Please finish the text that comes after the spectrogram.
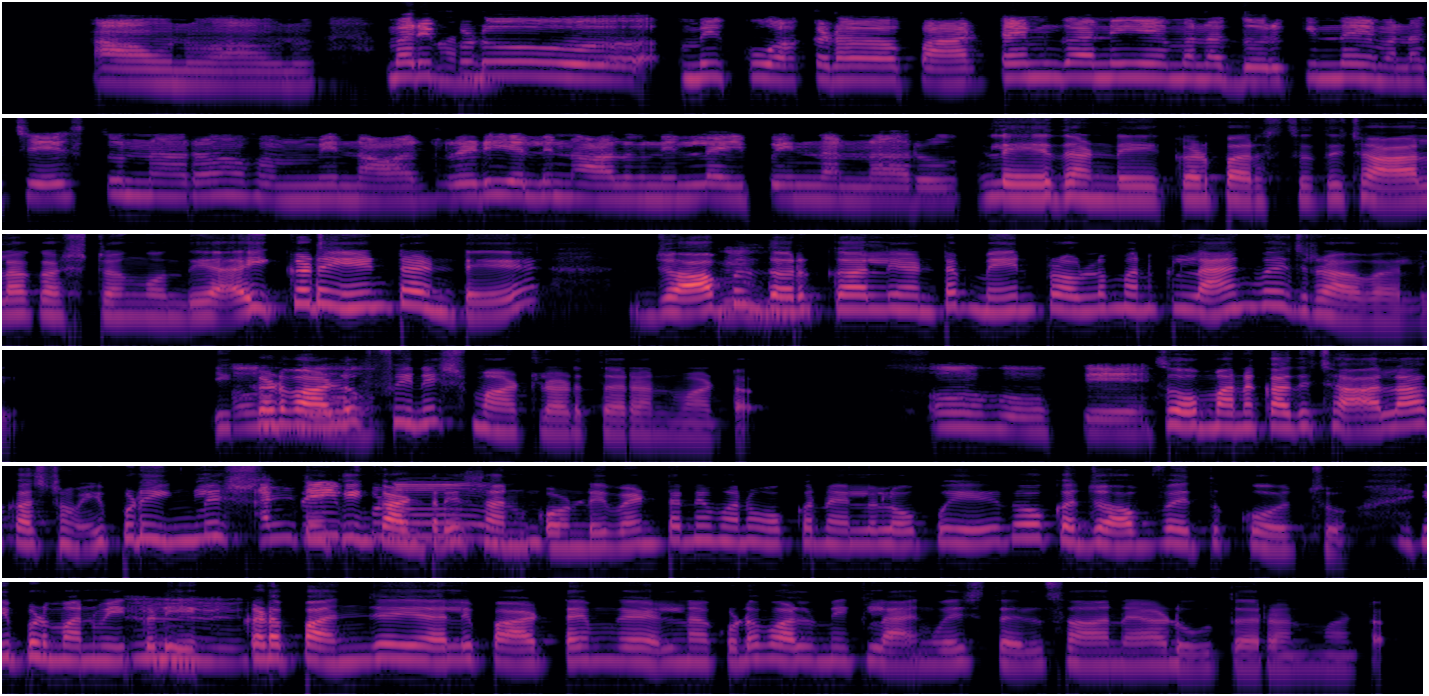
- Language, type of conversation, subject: Telugu, podcast, స్వల్ప కాలంలో మీ జీవితాన్ని మార్చేసిన సంభాషణ ఏది?
- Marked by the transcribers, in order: in English: "పార్ట్"; tapping; in English: "మెయిన్ ప్రాబ్లమ్"; in English: "లాంగ్వేజ్"; other background noise; in English: "సో"; in English: "ఇంగ్లీష్ స్పీకింగ్"; in English: "జాబ్"; in English: "పార్ట్"; in English: "లాంగ్వేజ్"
